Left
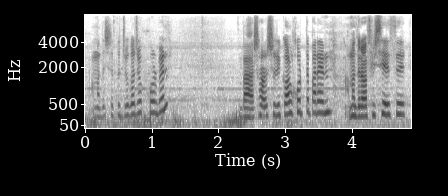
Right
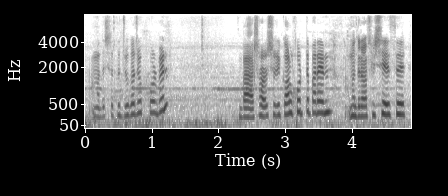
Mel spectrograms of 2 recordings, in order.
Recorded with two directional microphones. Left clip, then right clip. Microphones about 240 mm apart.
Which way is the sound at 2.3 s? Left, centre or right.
Centre.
